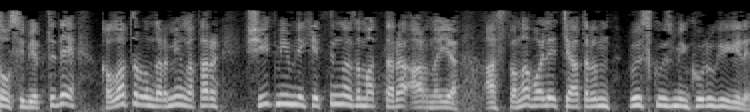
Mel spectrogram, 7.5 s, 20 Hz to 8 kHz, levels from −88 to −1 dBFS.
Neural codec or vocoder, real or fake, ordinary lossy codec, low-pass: codec, 16 kHz, about 1 kbps, DyCAST, with the encoder's durations; fake; MP3, 24 kbps; 7.2 kHz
